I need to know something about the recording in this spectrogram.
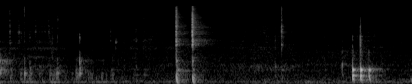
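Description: Kitchen handling sounds: pieces of sliced ginger tipped from a glass bowl into a plastic bowl, then containers handled on a wooden worktop. There are two sharp clacks about two seconds in and a short cluster of knocks near the end.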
